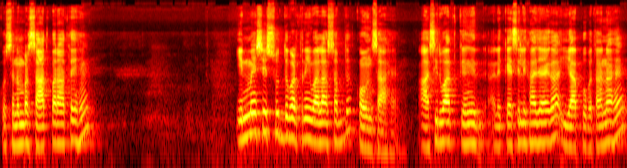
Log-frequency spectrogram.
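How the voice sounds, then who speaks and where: Male teacher, slightly higher voice, patient step-by-step exam-prep delivery. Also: moderate pace, pauses often. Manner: explains step by step, often adds a checking "okay".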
